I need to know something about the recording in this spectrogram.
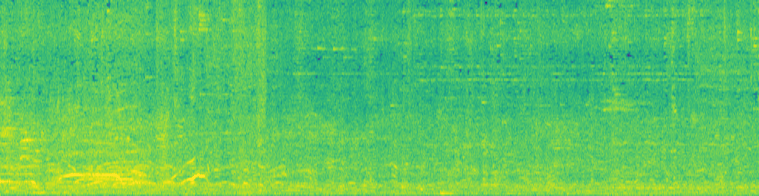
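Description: A large crowd outdoors cheers and shouts excitedly all around.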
